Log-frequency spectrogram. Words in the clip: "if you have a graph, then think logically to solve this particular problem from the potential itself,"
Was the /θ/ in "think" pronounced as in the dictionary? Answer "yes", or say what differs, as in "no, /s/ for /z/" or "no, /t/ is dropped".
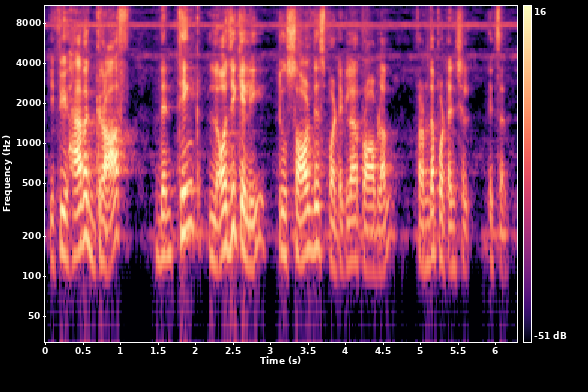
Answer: no, /t/ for /θ/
